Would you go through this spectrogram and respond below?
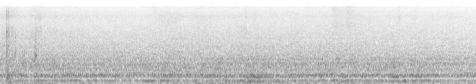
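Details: Honey bees swarming in a backyard while being captured into a hive: continuous even buzzing drone, thick and unbroken, with faint clicks at the start.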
